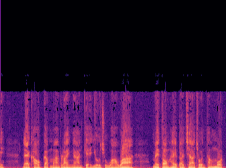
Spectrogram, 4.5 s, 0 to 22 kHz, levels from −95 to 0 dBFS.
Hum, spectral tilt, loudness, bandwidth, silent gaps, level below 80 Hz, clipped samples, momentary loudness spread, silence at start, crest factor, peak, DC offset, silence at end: none; -6.5 dB/octave; -17 LUFS; 10.5 kHz; none; -18 dBFS; under 0.1%; 6 LU; 0 s; 10 dB; -4 dBFS; under 0.1%; 0.05 s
